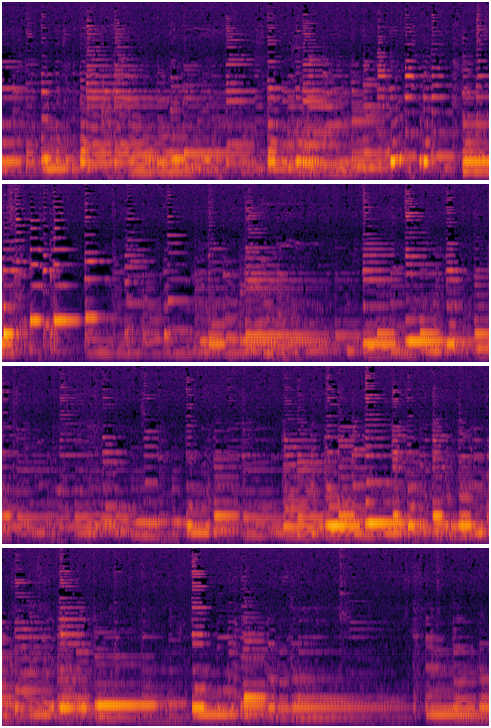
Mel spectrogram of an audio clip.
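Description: Solo nylon-string classical guitar, fingerpicked in a melodic piece, with a quick rising run of notes about eight to nine seconds in.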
